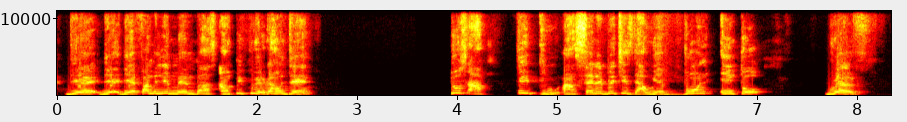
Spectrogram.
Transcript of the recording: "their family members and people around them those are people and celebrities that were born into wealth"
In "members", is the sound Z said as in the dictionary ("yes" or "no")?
no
